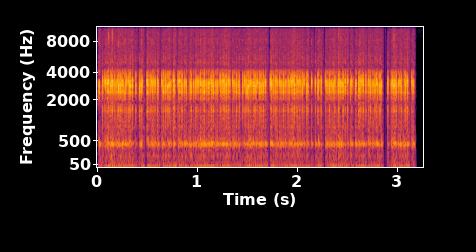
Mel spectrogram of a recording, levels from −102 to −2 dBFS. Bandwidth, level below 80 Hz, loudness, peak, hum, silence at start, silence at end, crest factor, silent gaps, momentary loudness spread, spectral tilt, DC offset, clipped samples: 11 kHz; -50 dBFS; -13 LUFS; 0 dBFS; none; 0 s; 0.1 s; 16 dB; none; 2 LU; 0.5 dB/octave; 0.6%; under 0.1%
